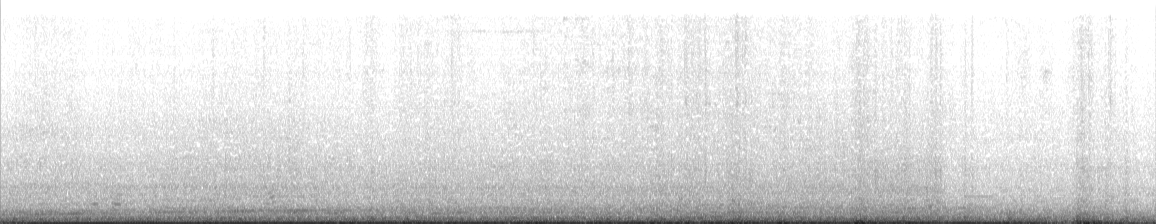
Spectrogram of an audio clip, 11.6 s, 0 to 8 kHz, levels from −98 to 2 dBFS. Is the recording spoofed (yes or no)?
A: no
